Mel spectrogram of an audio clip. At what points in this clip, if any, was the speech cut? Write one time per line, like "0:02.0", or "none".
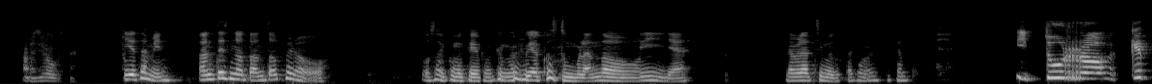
0:01.2
0:04.8
0:06.4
